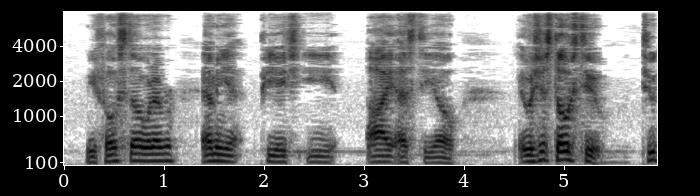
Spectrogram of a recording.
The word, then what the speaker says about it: Mephisto: It was just, again, Mephos, as I call him. I call him wrong. I know people say, you said it wrong. Mephisto, whatever. Mephisto.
